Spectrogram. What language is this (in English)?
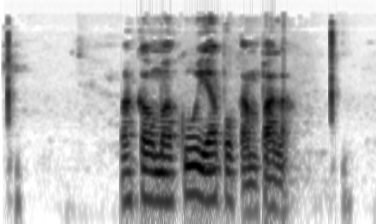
Swahili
